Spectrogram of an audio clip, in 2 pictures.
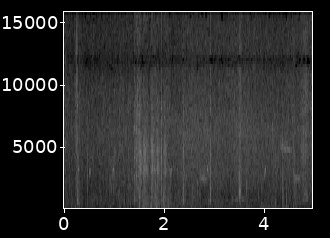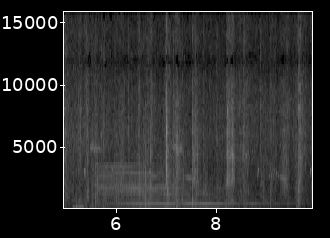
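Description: Hands scrape on rock during a climb.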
